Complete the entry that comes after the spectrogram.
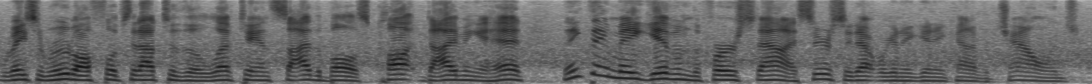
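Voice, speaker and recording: A man with a fairly high voice does play-by-play for a live football watch party. He talks in a folksy, conversational way, with clear background noise behind him. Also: a little fast, few pauses. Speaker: play-by-play host.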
